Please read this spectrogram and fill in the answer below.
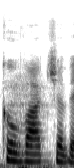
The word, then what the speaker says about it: Kovacevic: Kovacevic, okay.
